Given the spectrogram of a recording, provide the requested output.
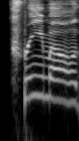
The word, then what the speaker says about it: Crimo: Oh, and by the way, the guy's name is Bobby Kremo III. And Kremo is spelled C R I M O. He's got Krimo right there in his name.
